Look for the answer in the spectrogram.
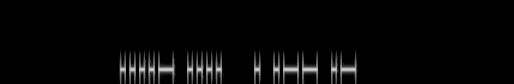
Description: Morse code, heard as a keyed tone, about 25 wpm, 700 Hz. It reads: 4H EWA
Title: Winter Field Day Exchanges Encore 25wpm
